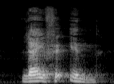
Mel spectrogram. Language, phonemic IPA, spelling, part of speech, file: Dutch, /lɛɪvə ɪn/, lijve in, verb, Nl-lijve in.ogg
- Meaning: singular present subjunctive of inlijven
